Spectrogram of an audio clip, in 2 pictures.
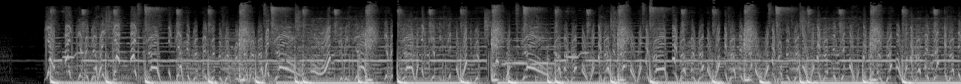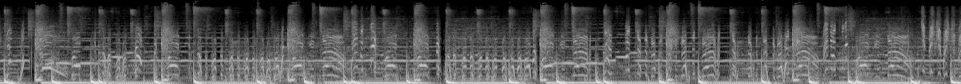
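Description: DJ turntable scratching rides over a steady, loud beat, with quick rhythmic back-and-forth scrapes repeating throughout as the music opens, no voices present.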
